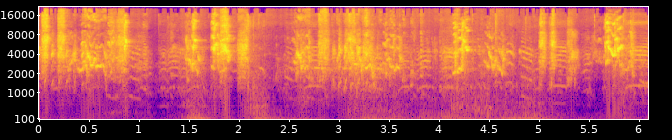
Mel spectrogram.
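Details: Budgies chirping as they eat: quick, twittering chirps in clustered bursts about a second apart, over light rustling.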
